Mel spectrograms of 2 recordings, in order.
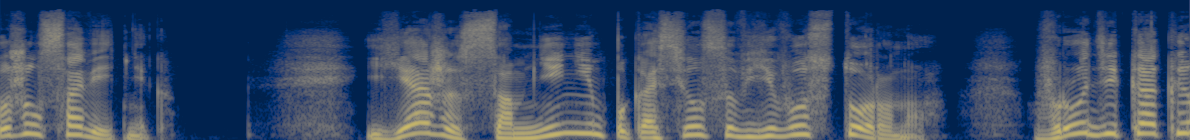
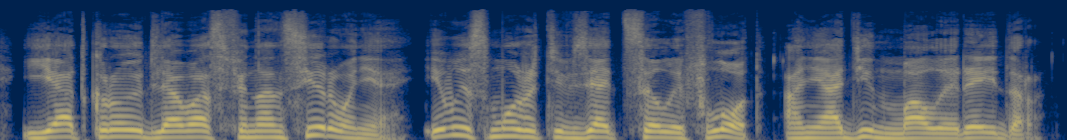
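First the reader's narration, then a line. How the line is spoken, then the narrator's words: Serious after laughing. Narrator (Russian): закончив смеяться, сказал уже серьезный Эр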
